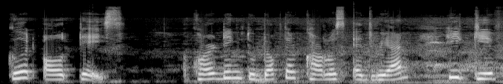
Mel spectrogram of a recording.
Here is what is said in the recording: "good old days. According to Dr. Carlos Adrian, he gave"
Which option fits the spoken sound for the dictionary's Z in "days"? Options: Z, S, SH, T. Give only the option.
S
